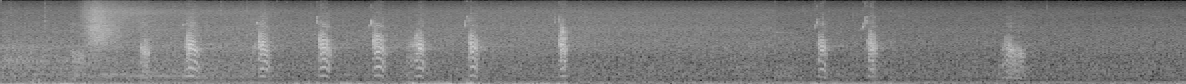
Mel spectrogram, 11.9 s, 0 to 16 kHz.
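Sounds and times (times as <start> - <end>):
steppe eagle calling forcefully at a zoo: 0.0 - 6.1, 7.1 - 10.5.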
